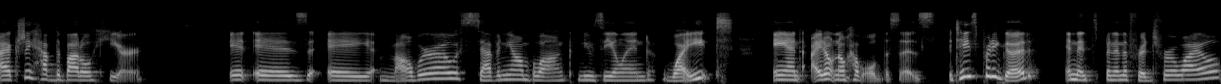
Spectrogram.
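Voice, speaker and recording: An ordinary speaking voice from a woman at medium pitch. She speaks at a moderate pace. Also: ordinary pitch variation. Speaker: podcast co-host. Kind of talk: casual chat.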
